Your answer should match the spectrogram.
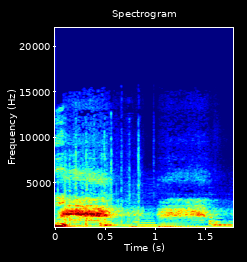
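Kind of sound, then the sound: bird, crow cawing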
